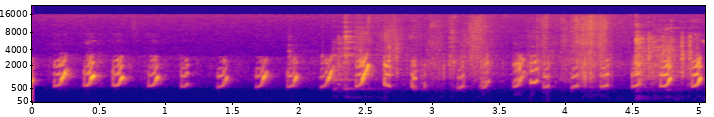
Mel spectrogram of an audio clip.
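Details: Guinea pig noises: a run of short, evenly spaced squeaks, about four per second, each a quick upward chirp, then a denser overlapping stretch with rustling bursts.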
